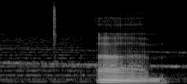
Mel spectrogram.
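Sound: police siren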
